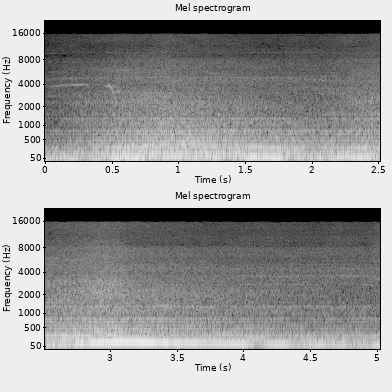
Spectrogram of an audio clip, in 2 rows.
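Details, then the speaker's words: Toyota Hilux 2018, 2GD 2400 cc diesel, 4x4: engine picks up quickly on throttle and settles back with a smooth even note; very responsive and smooth, healthy diesel. "sangat responsif mesin sangat halus rata"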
